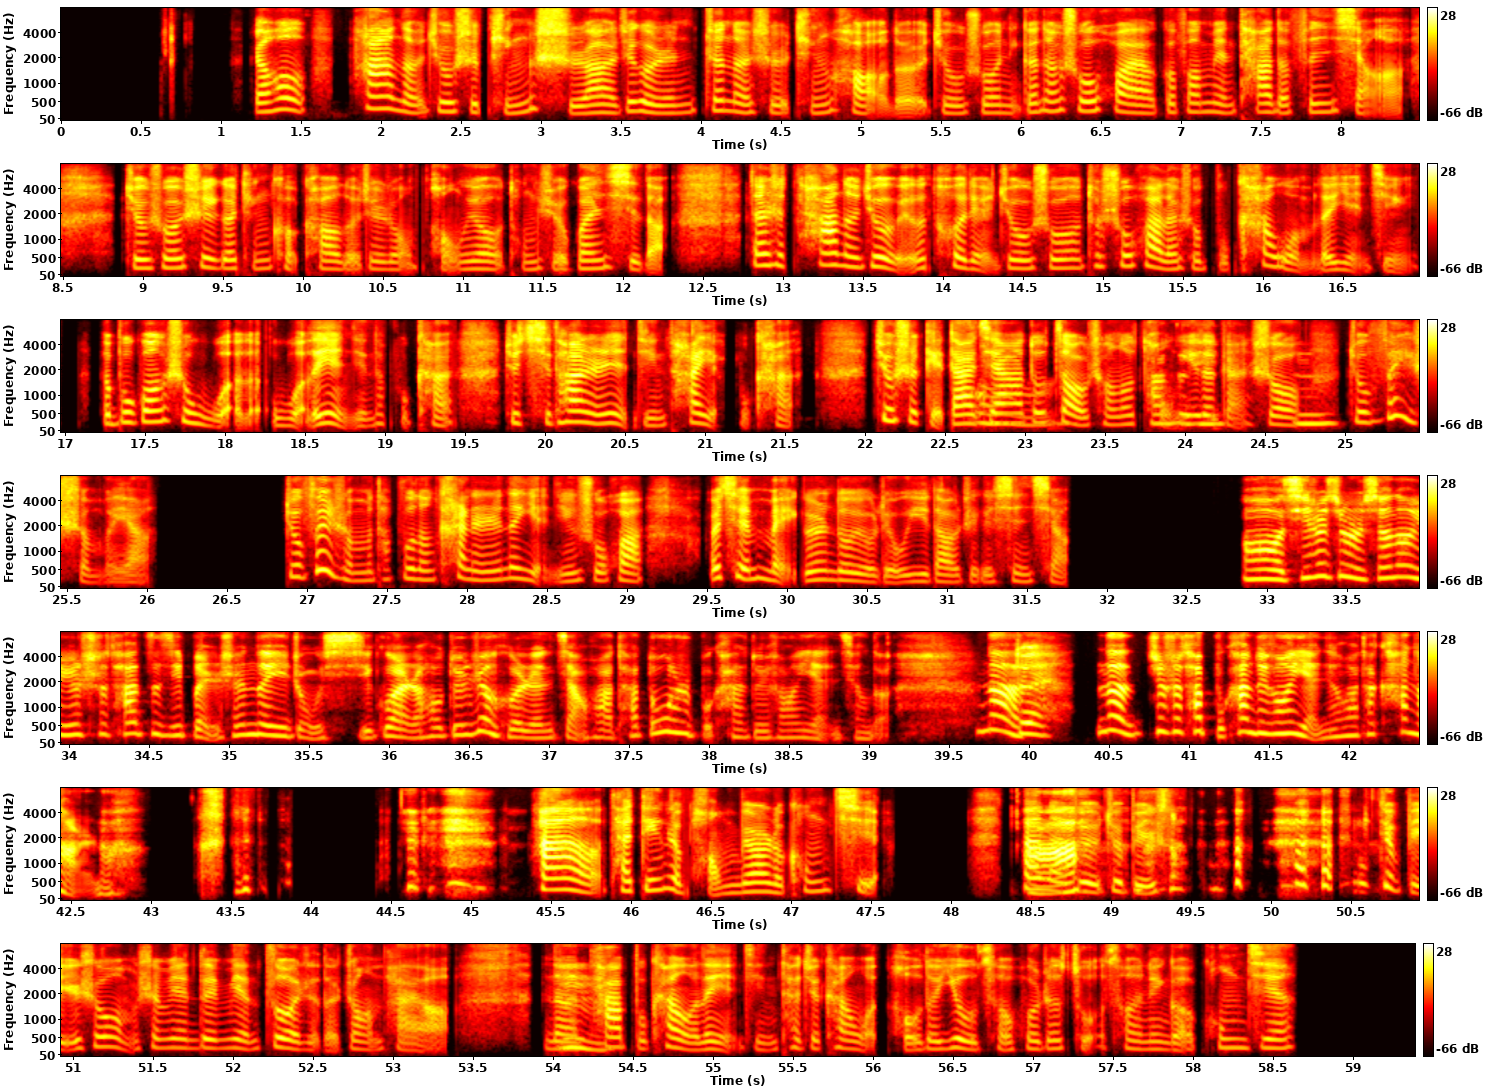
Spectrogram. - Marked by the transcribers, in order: other background noise; chuckle; laugh; laugh; tongue click; laughing while speaking: "就比如说"; laugh
- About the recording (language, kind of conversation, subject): Chinese, podcast, 当别人和你说话时不看你的眼睛，你会怎么解读？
